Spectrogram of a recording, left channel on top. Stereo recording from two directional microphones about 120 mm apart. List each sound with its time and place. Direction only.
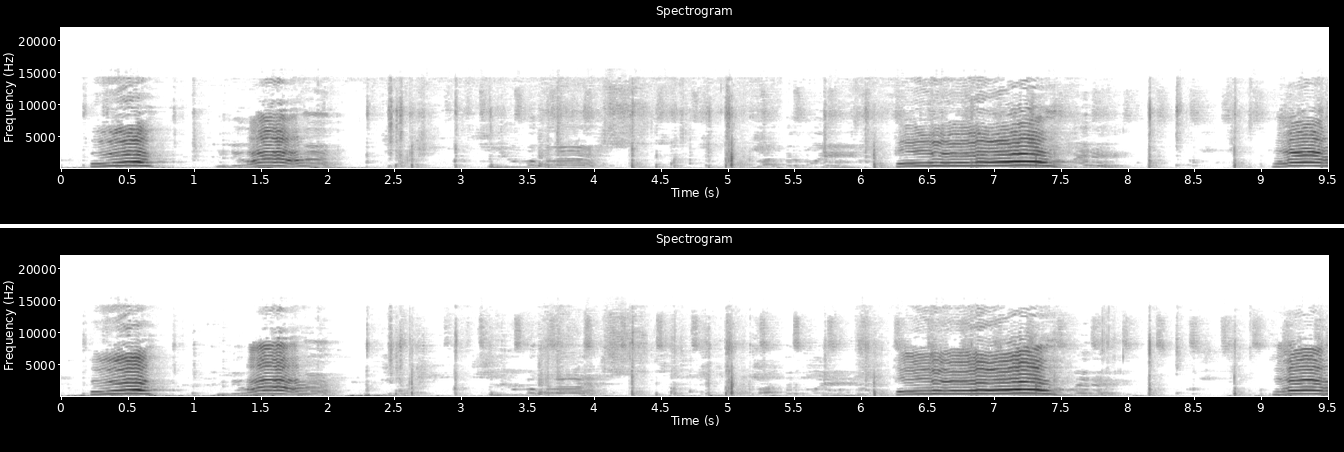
0.2 s a sound: 5° right (ahead or behind)
4.9 s music: 60° left (ahead or behind)
6.2 s babbling: 10° right (ahead or behind)
9.0 s sheep: 10° left (ahead or behind)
